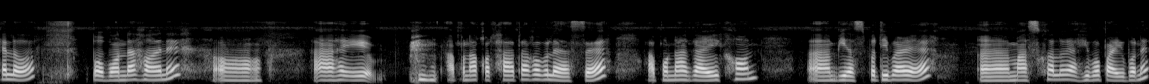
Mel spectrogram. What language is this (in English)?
Assamese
